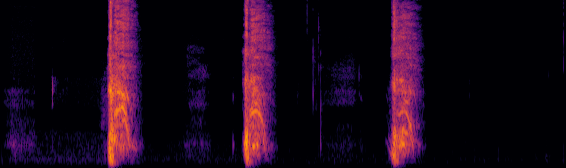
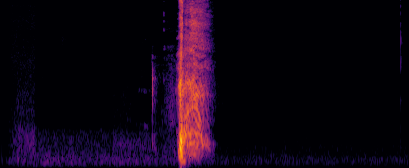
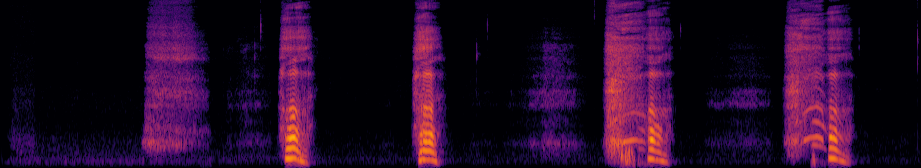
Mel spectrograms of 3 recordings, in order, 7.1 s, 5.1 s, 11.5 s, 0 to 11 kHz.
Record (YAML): three_cough_length: 7.1 s
three_cough_amplitude: 29669
three_cough_signal_mean_std_ratio: 0.24
cough_length: 5.1 s
cough_amplitude: 32768
cough_signal_mean_std_ratio: 0.14
exhalation_length: 11.5 s
exhalation_amplitude: 19427
exhalation_signal_mean_std_ratio: 0.27
survey_phase: beta (2021-08-13 to 2022-03-07)
age: 65+
gender: Male
wearing_mask: 'No'
symptom_cough_any: true
symptom_runny_or_blocked_nose: true
smoker_status: Ex-smoker
recruitment_source: Test and Trace
submission_delay: 0 days
covid_test_result: Negative
covid_test_method: LFT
